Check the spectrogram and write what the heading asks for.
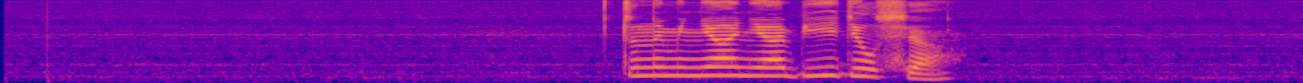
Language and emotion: Russian, sad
